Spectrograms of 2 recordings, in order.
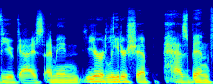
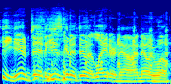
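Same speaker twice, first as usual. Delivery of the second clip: laughing teasing. Real, not acted. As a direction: tease him through laughter. Teasing friend about yodeling.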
